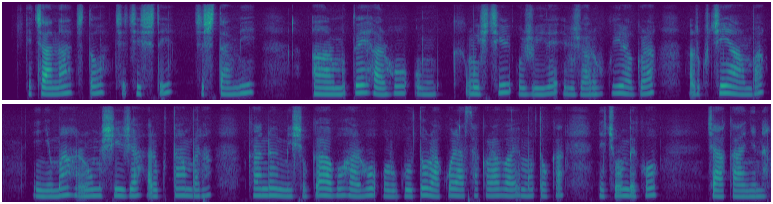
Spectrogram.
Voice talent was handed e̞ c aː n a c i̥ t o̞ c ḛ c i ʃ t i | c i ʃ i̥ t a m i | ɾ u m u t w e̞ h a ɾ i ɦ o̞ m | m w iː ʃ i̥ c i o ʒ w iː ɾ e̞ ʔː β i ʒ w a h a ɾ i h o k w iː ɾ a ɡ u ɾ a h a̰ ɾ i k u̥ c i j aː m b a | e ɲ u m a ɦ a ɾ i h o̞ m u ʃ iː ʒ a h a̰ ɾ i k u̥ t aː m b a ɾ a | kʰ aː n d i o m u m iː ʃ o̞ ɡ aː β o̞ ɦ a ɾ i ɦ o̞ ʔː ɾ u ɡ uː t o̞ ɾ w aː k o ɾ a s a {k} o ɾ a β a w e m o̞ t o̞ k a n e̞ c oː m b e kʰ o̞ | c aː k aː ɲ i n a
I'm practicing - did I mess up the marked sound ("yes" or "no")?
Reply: no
